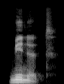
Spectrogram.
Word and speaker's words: minute: Minute with the stress on the first syllable is the noun you already know.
